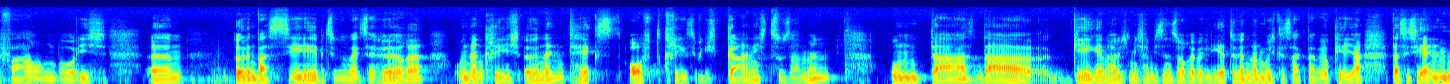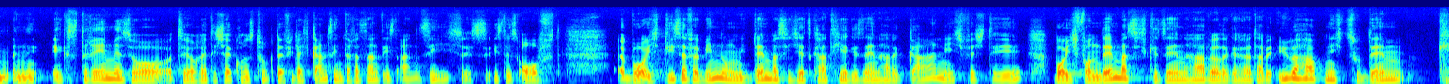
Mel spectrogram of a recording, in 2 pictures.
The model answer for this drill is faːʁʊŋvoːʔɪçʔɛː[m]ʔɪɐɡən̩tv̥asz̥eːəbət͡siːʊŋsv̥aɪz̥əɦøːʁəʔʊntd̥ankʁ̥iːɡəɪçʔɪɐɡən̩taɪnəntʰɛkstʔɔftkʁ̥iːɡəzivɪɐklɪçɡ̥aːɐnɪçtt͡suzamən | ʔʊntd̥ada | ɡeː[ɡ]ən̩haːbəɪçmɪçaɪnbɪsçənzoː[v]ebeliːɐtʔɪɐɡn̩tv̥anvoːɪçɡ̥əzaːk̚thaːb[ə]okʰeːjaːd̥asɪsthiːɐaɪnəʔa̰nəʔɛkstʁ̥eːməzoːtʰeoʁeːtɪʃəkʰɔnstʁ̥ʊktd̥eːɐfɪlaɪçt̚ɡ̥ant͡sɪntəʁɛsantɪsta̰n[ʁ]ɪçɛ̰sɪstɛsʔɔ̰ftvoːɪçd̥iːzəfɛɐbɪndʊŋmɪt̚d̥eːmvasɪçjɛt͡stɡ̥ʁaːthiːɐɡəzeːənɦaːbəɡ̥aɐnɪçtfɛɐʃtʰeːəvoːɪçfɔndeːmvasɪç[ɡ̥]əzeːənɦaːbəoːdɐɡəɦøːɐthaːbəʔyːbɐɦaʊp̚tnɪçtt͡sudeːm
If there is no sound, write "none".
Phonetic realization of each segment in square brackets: m, ɡ, ʁ, ə, z, ɡ̥

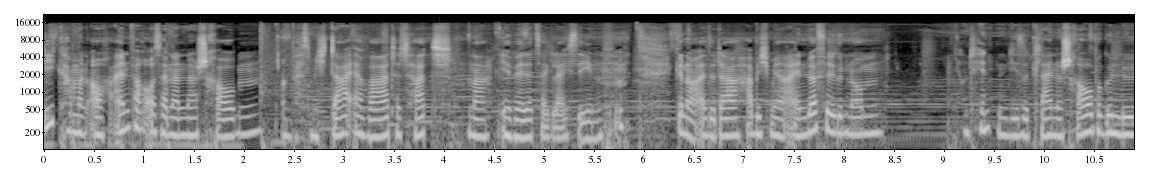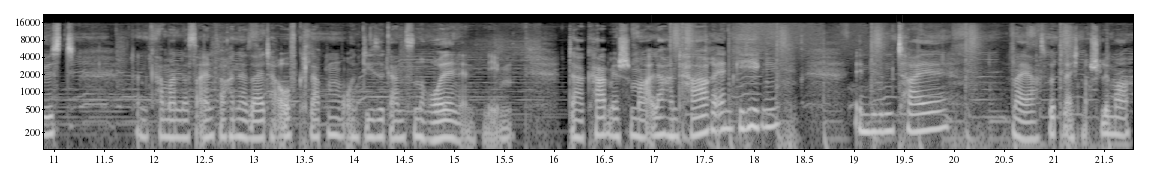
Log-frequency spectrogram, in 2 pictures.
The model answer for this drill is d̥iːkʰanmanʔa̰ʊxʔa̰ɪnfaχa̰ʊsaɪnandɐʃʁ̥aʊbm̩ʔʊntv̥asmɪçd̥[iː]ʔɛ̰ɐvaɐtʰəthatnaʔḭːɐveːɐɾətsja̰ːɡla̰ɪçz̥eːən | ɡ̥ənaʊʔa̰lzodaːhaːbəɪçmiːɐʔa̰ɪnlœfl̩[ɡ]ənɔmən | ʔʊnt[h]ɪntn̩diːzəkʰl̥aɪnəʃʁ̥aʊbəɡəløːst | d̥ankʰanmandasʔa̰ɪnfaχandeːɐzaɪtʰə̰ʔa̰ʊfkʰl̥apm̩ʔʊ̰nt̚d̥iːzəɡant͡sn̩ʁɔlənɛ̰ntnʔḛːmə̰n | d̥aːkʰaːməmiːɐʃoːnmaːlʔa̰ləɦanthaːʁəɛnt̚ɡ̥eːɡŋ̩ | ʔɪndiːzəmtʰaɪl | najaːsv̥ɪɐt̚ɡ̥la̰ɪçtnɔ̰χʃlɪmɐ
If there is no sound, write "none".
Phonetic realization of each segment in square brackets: aː, ɡ, h

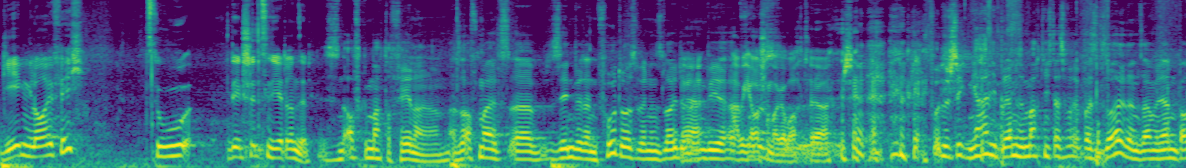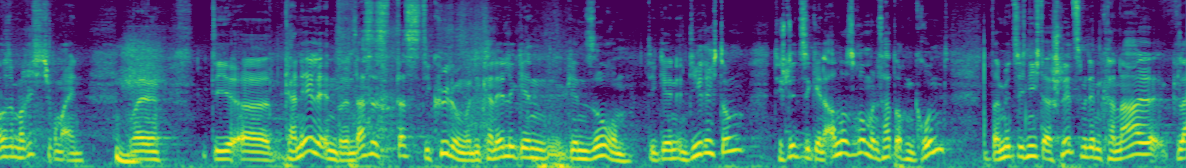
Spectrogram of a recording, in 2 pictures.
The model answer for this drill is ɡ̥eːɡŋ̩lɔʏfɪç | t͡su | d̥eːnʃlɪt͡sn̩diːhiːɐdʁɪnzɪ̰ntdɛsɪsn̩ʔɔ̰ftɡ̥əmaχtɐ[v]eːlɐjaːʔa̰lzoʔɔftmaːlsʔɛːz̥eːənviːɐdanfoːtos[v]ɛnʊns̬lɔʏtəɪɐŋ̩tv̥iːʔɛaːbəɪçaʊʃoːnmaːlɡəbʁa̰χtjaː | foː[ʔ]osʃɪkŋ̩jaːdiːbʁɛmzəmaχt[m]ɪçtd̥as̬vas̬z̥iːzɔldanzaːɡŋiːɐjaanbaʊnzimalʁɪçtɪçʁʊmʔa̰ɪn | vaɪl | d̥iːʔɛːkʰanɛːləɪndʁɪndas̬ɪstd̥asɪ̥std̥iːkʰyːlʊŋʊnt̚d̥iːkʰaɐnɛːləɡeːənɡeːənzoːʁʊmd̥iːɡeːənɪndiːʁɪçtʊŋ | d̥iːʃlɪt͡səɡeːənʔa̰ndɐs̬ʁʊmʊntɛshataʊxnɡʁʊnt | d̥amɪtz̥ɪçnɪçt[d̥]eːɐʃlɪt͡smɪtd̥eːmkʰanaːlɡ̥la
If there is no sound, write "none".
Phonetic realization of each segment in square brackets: f, v, t, n, d̥

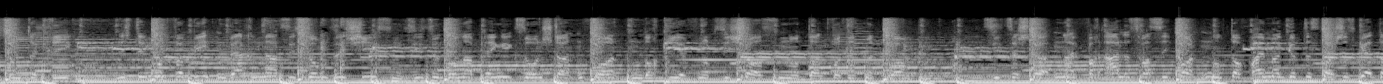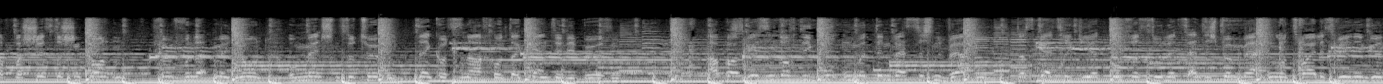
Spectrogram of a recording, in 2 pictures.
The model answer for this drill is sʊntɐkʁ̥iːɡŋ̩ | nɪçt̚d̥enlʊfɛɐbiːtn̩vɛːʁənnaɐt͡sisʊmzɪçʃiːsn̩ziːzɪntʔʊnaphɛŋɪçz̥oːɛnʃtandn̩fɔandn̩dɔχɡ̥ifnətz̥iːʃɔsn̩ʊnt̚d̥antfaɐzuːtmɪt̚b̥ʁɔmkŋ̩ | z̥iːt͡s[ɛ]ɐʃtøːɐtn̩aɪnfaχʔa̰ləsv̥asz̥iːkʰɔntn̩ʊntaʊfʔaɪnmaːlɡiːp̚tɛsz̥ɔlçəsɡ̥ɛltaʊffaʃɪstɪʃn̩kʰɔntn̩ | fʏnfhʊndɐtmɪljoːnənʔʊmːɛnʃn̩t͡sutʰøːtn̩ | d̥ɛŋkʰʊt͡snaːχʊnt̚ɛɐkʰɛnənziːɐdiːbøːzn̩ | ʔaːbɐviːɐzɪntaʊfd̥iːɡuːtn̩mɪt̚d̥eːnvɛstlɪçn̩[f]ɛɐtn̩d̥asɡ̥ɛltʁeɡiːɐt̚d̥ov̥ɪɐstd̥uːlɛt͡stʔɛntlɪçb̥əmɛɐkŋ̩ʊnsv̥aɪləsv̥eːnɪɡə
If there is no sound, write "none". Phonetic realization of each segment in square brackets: ɛ, v

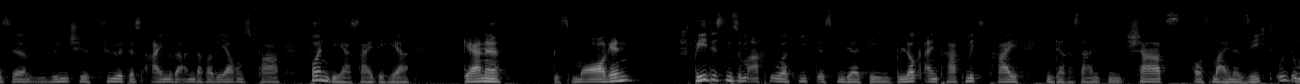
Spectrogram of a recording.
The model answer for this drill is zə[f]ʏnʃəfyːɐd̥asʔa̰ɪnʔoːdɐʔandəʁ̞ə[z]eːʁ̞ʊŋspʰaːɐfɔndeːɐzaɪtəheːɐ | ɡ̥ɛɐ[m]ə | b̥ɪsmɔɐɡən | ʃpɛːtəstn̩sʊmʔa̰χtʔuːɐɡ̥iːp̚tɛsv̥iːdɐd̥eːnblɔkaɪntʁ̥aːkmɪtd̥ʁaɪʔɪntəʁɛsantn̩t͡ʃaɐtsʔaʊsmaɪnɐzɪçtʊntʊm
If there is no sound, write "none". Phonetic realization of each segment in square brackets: v, v, n

